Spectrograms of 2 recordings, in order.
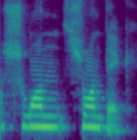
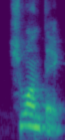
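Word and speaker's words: Świątek: Iga, but the thing is, it sounds like there should be an N when they pronounce it. Iga Schwantek. Schwantek. Is that correct? Iga Schwantek.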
